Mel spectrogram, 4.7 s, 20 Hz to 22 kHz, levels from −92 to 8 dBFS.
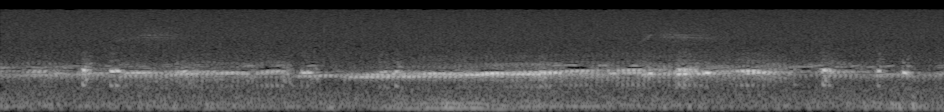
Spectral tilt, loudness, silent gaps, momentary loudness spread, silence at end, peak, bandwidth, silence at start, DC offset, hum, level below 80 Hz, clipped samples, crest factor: -2.5 dB/octave; -22 LUFS; none; 8 LU; 0 s; -6 dBFS; 16 kHz; 0 s; under 0.1%; none; -72 dBFS; under 0.1%; 18 dB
